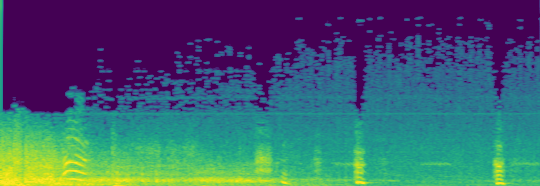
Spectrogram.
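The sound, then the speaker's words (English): Two sharp, loud gunshots, spaced well apart, follow brief vocal sounds at the start. “I told you I'd shoot. I told you.”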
